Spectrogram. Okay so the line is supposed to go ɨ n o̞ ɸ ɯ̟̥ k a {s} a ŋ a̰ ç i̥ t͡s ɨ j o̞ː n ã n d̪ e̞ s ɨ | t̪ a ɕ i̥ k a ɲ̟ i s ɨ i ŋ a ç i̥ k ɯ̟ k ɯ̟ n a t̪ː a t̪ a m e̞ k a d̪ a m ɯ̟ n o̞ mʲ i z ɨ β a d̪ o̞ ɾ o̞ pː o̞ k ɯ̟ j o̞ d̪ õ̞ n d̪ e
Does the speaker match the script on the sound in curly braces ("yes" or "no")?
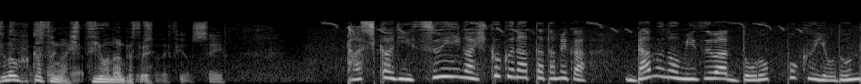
yes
